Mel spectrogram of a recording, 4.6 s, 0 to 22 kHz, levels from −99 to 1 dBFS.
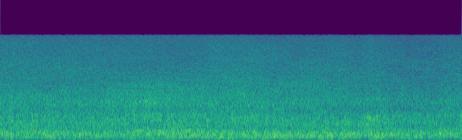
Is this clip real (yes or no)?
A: no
